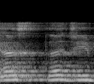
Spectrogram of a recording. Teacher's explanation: سین ساکن پہ حمز، تا باریک، جیم کو با سے ملائیں گے، با ساکن پہ قلقلہ ہے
